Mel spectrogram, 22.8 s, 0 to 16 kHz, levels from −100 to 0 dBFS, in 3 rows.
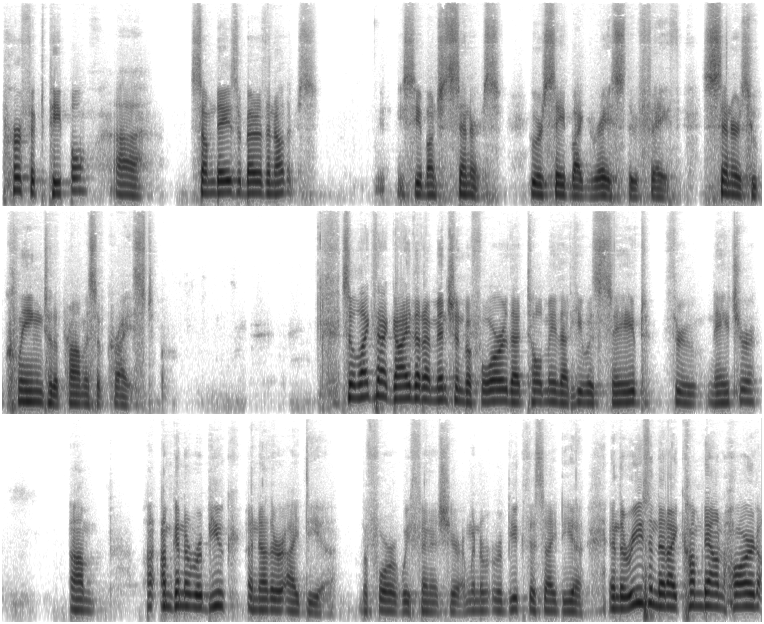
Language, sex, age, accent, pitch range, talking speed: English, male, 30-49, American, 140-195 Hz, 190 wpm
